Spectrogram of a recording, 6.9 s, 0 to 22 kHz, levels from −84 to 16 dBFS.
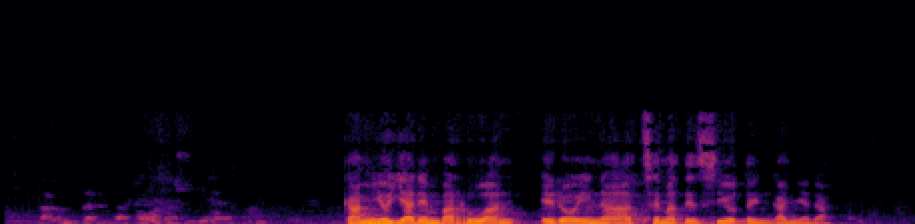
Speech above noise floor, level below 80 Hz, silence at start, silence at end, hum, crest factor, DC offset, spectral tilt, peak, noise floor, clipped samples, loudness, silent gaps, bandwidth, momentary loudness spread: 41 dB; -58 dBFS; 0.5 s; 0.65 s; none; 16 dB; under 0.1%; -8 dB/octave; -2 dBFS; -59 dBFS; under 0.1%; -17 LUFS; none; 10.5 kHz; 13 LU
